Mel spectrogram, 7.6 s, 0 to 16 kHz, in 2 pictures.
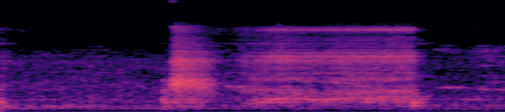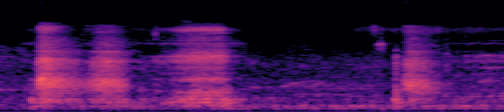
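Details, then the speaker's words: Soft rhythmic ventilator airflow hiss with faint device clicks from an MTV-1000 ICU/portable ventilator in volume assist-control ventilation, delivering an assisted breath as soon as the patient triggers; demonstration recording. "अभी ventilation हो रहा है। जैसे ही ये trigger करेगा patient, जैसे red हो गया, ट्रिगर करते ही उसको असिस्ट कर देगा वॉल्यूम असिस्ट कंट्रोल वेंटिलेशन।"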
